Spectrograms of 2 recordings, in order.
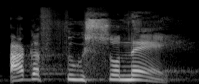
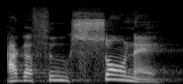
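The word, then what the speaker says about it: agathousone (ἀγαθωσύνη): And this word goodness in Greek is agathousone. Agathousone, that's what it is. Emphasis on the so.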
